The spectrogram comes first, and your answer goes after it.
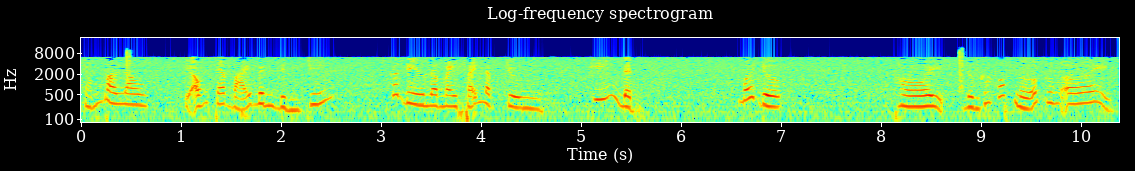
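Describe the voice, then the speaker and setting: A man's voice: very high-pitched, animated, normal speed, pauses often, pitched above the performer's own voice. A man voicing a blunt, bossy young woman friend, scolding and coaxing by turns. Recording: dull lo-fi audio with hiss.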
